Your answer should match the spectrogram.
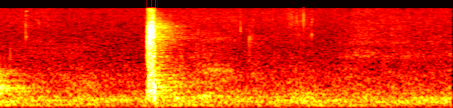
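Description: A pause between a man's sentences: quiet room tone from a lapel microphone, with a man's voice trailing off at the very start and one short, sharp click about three-quarters of a second in.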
